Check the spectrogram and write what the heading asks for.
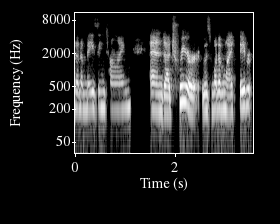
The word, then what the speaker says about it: Trier: and we had an amazing time and uh Trier was one of my favorite places and this is you know this is a stop that probably doesn't get a lot of people saying oh Trier am I pronouncing that correct Christine Tri yes you do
